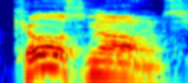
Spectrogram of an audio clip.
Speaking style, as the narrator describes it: yelled the captain

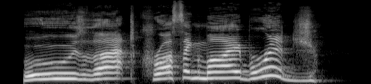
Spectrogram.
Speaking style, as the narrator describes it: roared the big, hairy troll

